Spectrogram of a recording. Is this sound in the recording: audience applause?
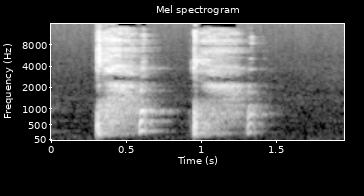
no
